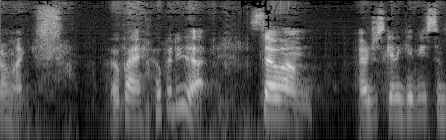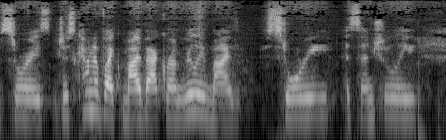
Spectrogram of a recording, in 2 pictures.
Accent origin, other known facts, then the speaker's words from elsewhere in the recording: Maryland, United States; now in Selma, United States; I'm married to Luke. I'm not from Selma originally. I'm from Maryland. I moved here about like 3 years ago. I didn't grow up in a charismatic church.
